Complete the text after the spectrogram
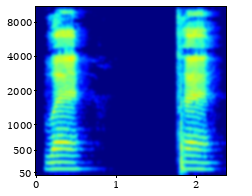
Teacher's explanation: ठीक है, सेकंड जो है दंत्योष्ठ्य। इन व्यंजनों के उच्चारण में ऊपर की दांत और नीचे के होठ का प्रयोग होता है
